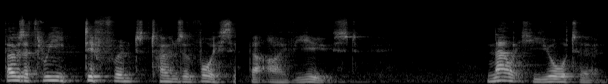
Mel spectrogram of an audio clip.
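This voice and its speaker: A male drama teacher giving a video lesson, explaining things clearly and guiding students step by step. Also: mid-range voice, big pitch swings, slow pace.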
